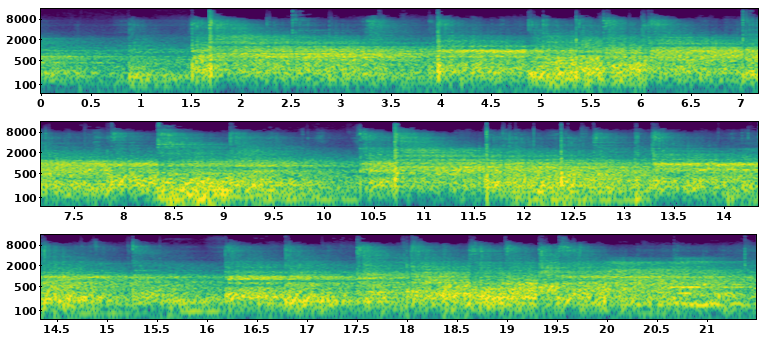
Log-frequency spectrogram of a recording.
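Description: Racquetball rally: the ball hitting racquets, walls and floor in a series of sharp impacts at irregular intervals, each ringing on in the echo of the enclosed hard-walled court.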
